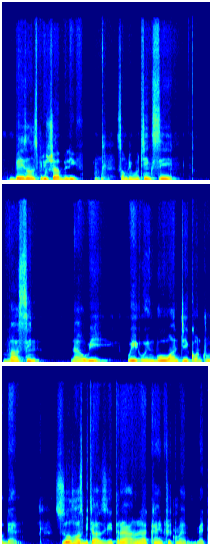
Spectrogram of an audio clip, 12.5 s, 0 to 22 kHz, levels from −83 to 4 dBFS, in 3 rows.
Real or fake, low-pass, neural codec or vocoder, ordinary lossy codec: fake; none; autoencoder, 48 kHz, 128 numbers a frame, DAC-VAE, trained on Japanese speech; none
